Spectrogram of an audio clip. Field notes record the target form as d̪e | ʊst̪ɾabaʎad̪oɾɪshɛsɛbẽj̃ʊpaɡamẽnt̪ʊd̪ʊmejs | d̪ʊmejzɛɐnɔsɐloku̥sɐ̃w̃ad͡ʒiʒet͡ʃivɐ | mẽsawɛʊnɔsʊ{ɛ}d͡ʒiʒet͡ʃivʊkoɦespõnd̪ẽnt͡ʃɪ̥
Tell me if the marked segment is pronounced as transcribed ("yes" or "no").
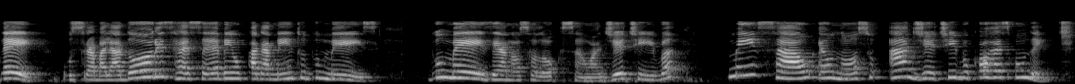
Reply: no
